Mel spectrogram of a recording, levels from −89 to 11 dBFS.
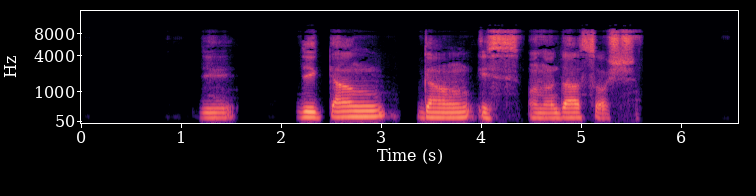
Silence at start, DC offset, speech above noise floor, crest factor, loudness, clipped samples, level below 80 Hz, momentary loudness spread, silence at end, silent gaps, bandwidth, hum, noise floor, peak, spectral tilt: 1.2 s; under 0.1%; 59 dB; 18 dB; -17 LUFS; under 0.1%; -60 dBFS; 11 LU; 0.95 s; 1.59-1.84 s, 1.98-2.15 s, 2.45-2.49 s, 3.21-3.35 s; 9.6 kHz; none; -76 dBFS; 0 dBFS; -4 dB/octave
